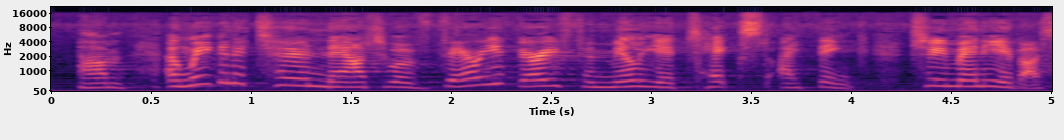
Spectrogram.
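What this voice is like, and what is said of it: Mixed Australian and English accent. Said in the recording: “you will have gathered I am not from around here... where's that accent from... I'm an Aussie... my funny accent, folks. It's this weird mix and mingling of Aussie and English.”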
